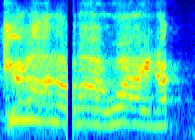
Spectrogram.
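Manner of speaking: high put-on angry voice; angry push. Angry customer shoves through the line, high mock anger. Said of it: "He's like".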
